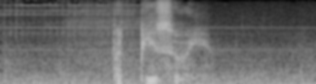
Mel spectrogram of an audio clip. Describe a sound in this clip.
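An older man speaks briefly and calmly nearby.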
